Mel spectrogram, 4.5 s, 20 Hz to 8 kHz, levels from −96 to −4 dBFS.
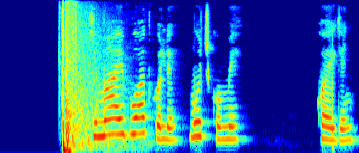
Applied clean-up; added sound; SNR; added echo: classical method log-MMSE.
